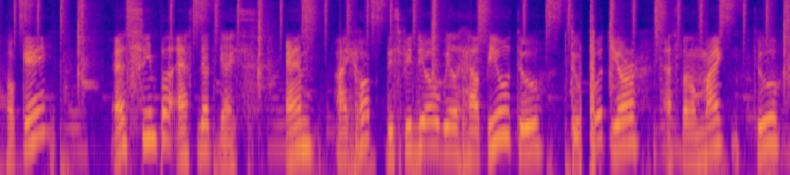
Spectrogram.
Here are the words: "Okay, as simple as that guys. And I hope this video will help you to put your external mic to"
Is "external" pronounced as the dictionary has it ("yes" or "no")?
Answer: no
